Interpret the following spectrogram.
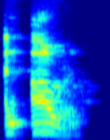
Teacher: H-nya dihilangkan atau tidak bersuara H, tapi malah yang terdengar adalah A, maka pakai N.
